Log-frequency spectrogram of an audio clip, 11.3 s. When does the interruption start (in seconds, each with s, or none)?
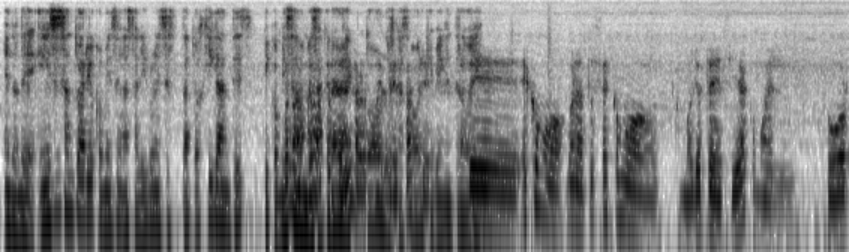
3.8 s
